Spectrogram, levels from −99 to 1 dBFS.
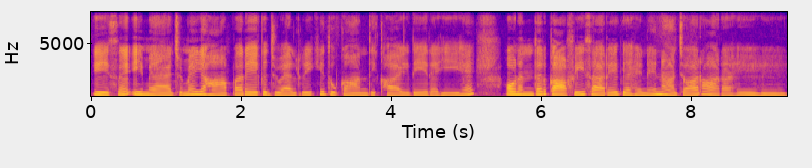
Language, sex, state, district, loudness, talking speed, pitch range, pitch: Hindi, female, Rajasthan, Jaipur, -19 LUFS, 140 wpm, 190-235 Hz, 215 Hz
